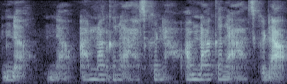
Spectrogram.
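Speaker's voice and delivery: rattled-off fast, hushed whisper. Retelling what he kept whispering when the guests came in, imitating his whisper. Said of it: "And he kept whispering".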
